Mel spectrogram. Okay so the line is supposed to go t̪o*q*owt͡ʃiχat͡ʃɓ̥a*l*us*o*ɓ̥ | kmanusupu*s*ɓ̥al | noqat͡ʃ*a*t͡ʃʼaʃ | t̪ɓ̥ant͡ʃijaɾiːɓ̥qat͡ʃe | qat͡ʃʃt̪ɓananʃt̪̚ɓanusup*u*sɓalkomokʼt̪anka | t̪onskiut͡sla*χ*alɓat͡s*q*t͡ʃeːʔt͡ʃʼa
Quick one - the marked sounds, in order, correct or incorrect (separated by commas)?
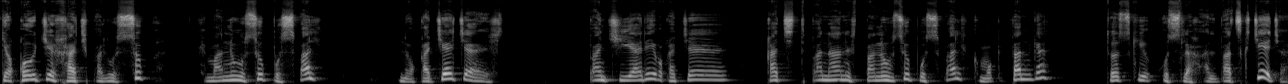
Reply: correct, correct, incorrect, correct, incorrect, correct, correct, incorrect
